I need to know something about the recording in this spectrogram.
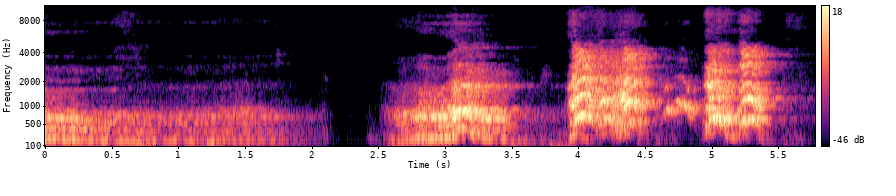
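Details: Golden Retriever named Buzo reacting at home after being told it would be left behind: a drawn-out harmonic whine of about two seconds, then three loud, rough, grumbling bark-like bursts, with a woman's voice nearby.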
